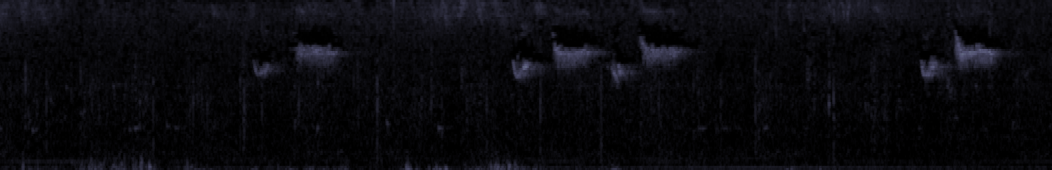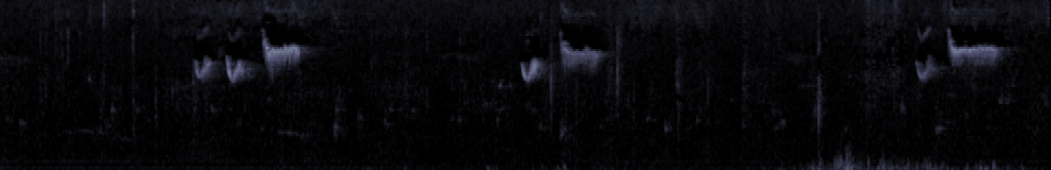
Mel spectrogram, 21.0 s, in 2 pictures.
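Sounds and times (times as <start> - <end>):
high bird chirping: 5.2 - 6.9, 9.2 - 10.0, 12.5 - 13.6, 15.8 - 16.6, 19.7 - 20.6.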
